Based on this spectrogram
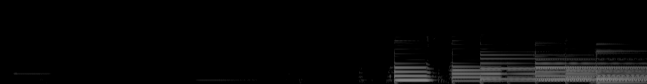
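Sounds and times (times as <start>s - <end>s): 
electric guitar recorded with a Royer microphone: 3.8s - 6.4s.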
